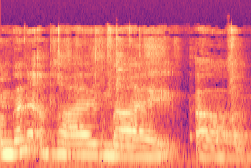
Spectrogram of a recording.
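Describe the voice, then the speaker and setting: Normal pitch movement from a woman, heard with noticeable echo from the room. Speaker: beauty YouTuber. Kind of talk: tutorial. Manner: casual.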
